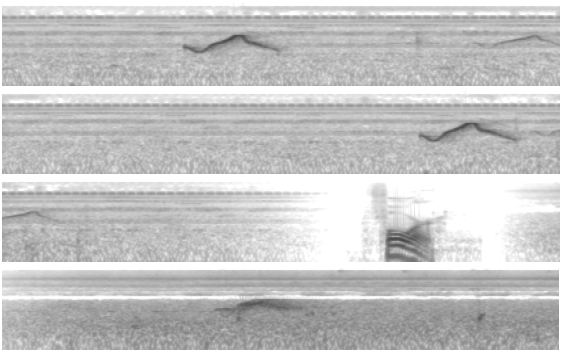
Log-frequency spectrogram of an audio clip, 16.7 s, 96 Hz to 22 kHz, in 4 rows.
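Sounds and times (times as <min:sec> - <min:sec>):
buzzing insect chorus: 0:00.0 - 0:10.8, 0:12.2 - 0:16.7
common pauraque whistling in eastern lowlands of South America: 0:01.3 - 0:02.3, 0:03.6 - 0:04.2, 0:07.3 - 0:08.8, 0:14.2 - 0:15.0
speech: 0:11.2 - 0:11.7.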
